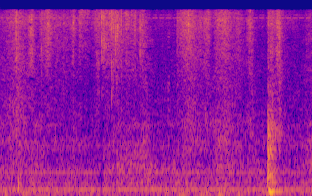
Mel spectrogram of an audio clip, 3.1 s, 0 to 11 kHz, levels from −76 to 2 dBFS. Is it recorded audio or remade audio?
recorded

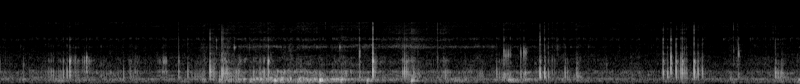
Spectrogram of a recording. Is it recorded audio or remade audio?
remade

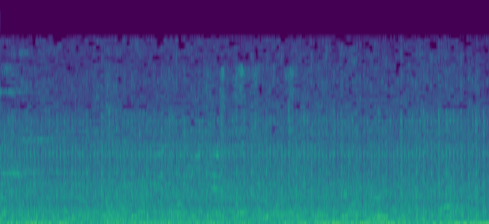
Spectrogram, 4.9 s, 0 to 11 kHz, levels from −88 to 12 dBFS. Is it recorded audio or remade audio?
recorded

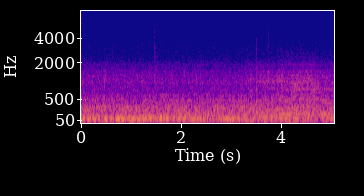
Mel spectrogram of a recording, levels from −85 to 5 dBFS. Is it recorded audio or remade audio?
recorded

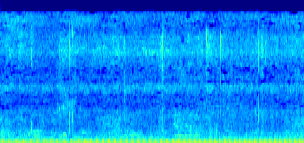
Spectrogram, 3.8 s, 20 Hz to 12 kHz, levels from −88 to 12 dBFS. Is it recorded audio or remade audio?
recorded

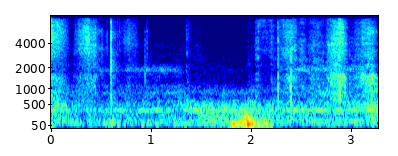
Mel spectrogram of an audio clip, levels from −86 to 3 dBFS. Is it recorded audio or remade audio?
recorded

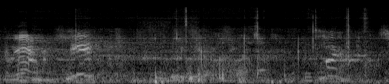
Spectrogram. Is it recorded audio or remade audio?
remade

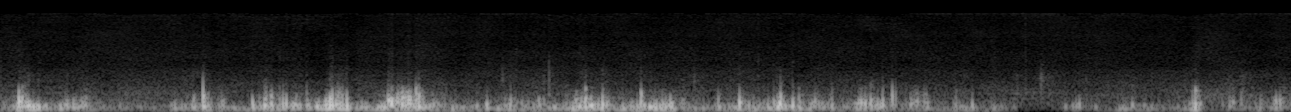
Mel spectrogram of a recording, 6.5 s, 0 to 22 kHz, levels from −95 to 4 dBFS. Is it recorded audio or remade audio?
remade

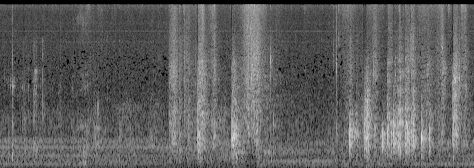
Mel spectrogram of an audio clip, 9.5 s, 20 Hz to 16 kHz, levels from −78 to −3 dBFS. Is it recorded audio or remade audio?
recorded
